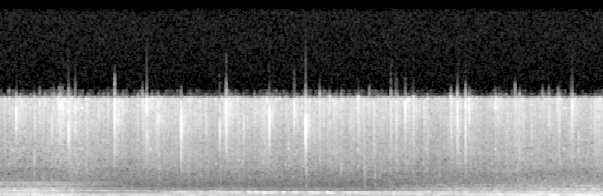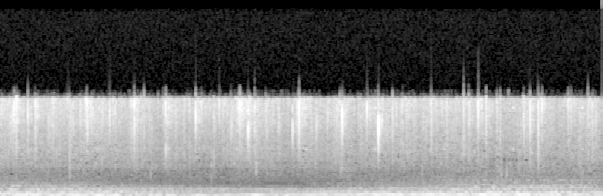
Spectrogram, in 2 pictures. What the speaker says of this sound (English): Those raindrops are falling on my head.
